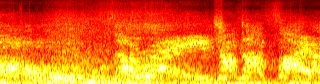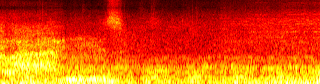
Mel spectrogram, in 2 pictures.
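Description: Magic missiles whoosh in quick bursts.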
